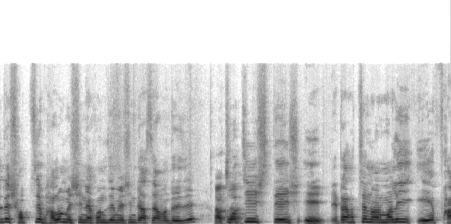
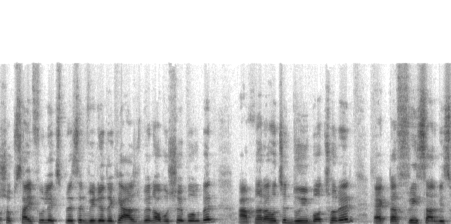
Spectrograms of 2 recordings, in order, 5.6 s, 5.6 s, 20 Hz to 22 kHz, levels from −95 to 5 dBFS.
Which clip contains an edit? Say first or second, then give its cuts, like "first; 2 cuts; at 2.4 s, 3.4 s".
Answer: first; 1 cut; at 4.1 s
